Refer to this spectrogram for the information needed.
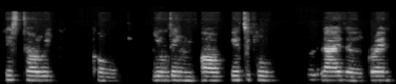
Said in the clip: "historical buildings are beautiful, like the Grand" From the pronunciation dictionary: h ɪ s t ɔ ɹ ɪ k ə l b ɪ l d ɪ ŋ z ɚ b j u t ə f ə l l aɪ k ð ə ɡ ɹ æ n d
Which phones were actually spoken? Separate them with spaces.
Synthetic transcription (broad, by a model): h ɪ s t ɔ ɹ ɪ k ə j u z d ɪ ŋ ɚ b j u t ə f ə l l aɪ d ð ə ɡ ɹ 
